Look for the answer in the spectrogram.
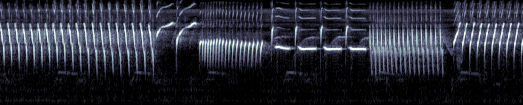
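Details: Master song of a canary, liked by contest judges: rapid trills, slurred chips, a steady buzzy roll, short repeated whistled notes, a dense low trill and a fast closing rattle.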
